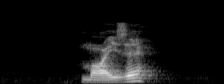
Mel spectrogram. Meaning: 1. nominative/accusative/genitive plural of Maus (“mouse”) 2. money
- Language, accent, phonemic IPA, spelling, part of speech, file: German, Austria, /ˈmɔi̯zə/, Mäuse, noun, De-at-Mäuse.ogg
